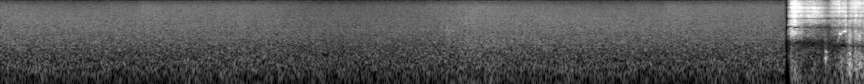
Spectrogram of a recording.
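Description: Wind rushes steadily during a fall through the air.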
